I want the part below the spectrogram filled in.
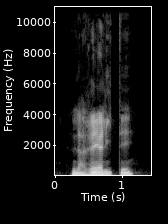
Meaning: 1. reality; actuality; truth 2. realia, entity in the world
- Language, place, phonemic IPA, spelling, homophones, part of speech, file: French, Paris, /ʁe.a.li.te/, réalité, réalités, noun, Fr-réalité.ogg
